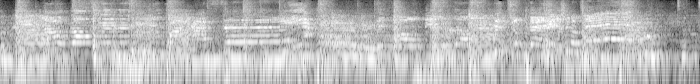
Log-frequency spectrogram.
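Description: Live rock band playing loudly: a singer's voice over electric guitar, electric bass and drums with a steady beat.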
